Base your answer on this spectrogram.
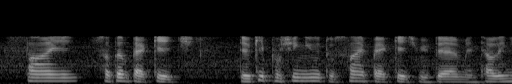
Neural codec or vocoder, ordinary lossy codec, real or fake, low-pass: none; none; real; 3.6 kHz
